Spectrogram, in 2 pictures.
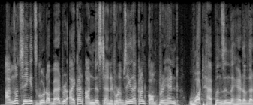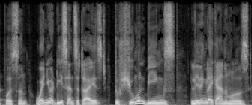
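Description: A man co-hosting a casual, opinionated podcast chat in a blunt, ranting, sweary way. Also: on the high side. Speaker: podcast co-host.

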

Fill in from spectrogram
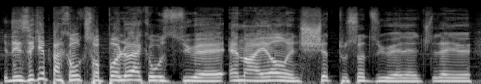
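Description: A young man with a Québécois accent chats about sports in an excitable, slangy way, swearing freely. His voice sits a little on the high side, and faint music plays beneath him. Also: quick pace, smooth, dry recording. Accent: Québécois French. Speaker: podcast host. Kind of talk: casual sports chat.

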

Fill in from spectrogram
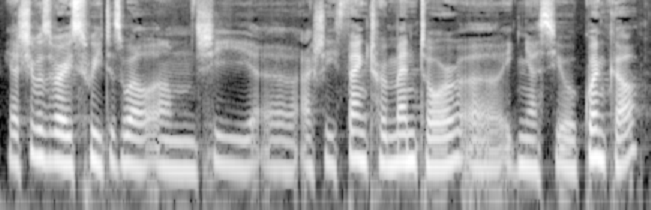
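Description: Creaky, mellow, slightly tired woman. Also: lowish voice, fairly even intonation, moderate pace. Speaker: podcast co-host. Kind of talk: casual chat.

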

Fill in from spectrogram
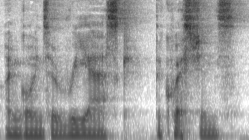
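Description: A man's voice: extremely low pitch, monotone, takes it slowly, a little mellow. A young Irish man hosting a solo podcast in a casual, rambling, sweary way, recorded on a podcast microphone in an echoey room. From Ireland. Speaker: podcast host. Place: small room, indoors. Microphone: USB podcast microphone. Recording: echoey room with poor acoustics.

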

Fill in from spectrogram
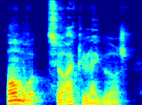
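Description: A man's voice: low voice, breathy edge. A man reading a children's novel aloud, playfully and with lots of expression. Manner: lively, playful. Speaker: storybook reader.

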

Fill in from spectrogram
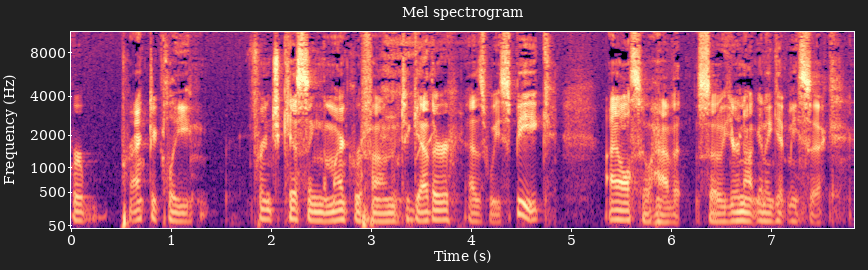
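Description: A man's voice: fairly low pitch, fairly even intonation, moderate pace, a bit bright. A man co-hosting a casual podcast with dry, self-deprecating jokes and comic banter. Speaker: podcast co-host.

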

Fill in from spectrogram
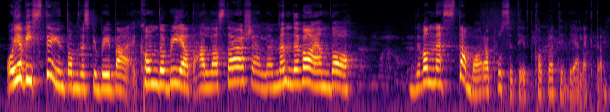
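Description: A young woman with a broad Västerbotten dialect, answering interview questions casually and with lots of hesitations. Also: fairly high pitch. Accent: Västerbotten Swedish dialect. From Skellefteå area, northern Sweden. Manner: hesitant, many fillers, laughs often. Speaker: football pundit, former player.

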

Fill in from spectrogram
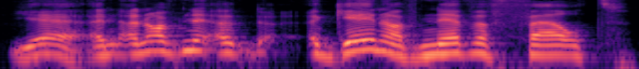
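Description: In a candid interview chat, an English comedian in his fifties pokes fun at himself in a rambling way, breaking off and restarting and throwing in brief put-on voices for laughs. His voice is a little high and a bit bright, with lively intonation, and his English accent hints faintly at New Zealand.

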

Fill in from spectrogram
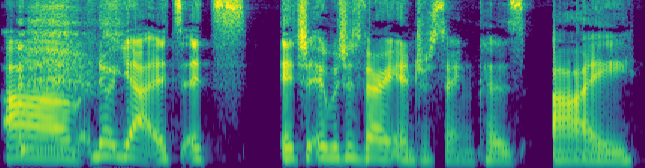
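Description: A young woman co-hosts a laid-back chat podcast in Los Angeles, rambling along with lots of fillers and restarts. Her voice is lowish and creaky, and she talks at a normal speed.

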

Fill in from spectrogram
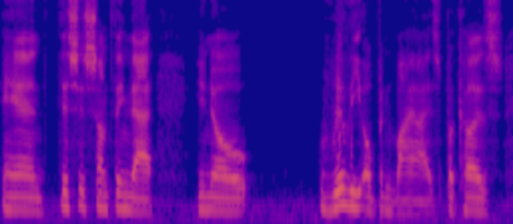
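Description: A man's voice: medium pitch, measured pace, no room sound. A man giving an informal, earnest motivational talk, addressing listeners directly and repeating key phrases for emphasis. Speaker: motivational travel speaker.

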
